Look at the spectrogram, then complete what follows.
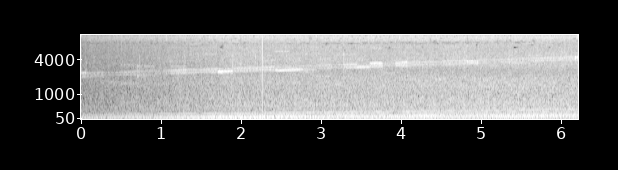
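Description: Background soundtrack: a low drone swells up over the first two seconds and then holds steady, with a faint high tone slowly rising above it.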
